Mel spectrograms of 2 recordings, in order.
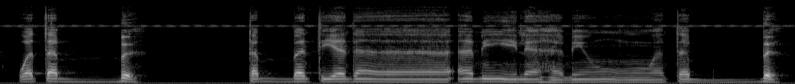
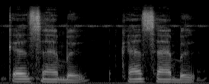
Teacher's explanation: لیکن وتب میں جو ہے اس کو کہتے ہیں اسٹرانگ قلقلہ، سخت قلقلہ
